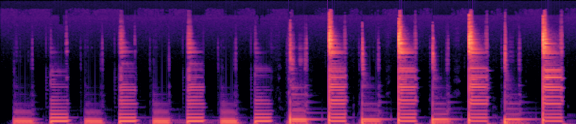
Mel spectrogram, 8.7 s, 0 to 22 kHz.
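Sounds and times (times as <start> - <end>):
electric bass single note played with fingers then slapped: 0.2 - 8.3.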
